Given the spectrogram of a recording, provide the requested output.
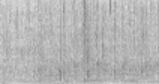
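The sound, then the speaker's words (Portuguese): A crowd gives a round of applause to Jesus, clapping steadily for a couple of seconds in a dense, even patter of many hands, with a faint sustained musical tone running underneath. “Essa era a hora que você tinha que dar uma salva de palmas a Jesus.”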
